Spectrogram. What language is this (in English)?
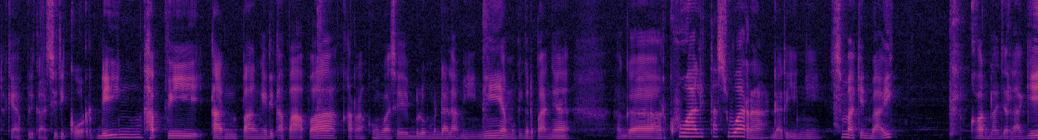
Indonesian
